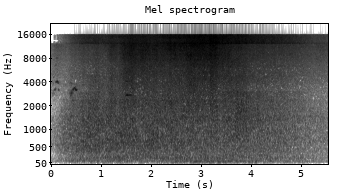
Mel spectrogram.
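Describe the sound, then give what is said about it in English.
Steady roar of ocean surf, a broad hissing wash of waves that swells toward the middle and slowly recedes, with no voices and a faint breeze underneath. “And when you're out there swimming around, what are you thinking? What's the moment for you when you're out there just connected to the ocean?”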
